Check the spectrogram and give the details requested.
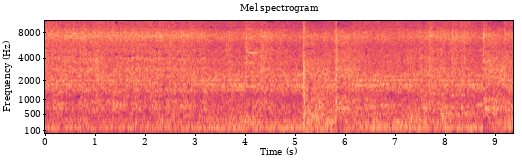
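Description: Commercial dish machine and pre-rinse spray running with a steady hum and a rush of water, while plates are racked; two sharp clacks of plates come a little past five and six seconds in.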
